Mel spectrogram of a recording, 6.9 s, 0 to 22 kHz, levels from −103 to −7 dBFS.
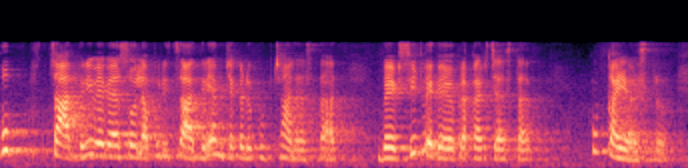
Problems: constant background noise, continuous background conversations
